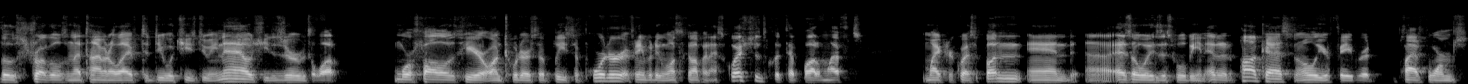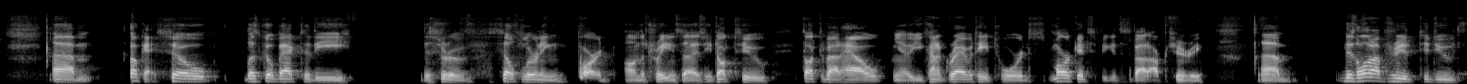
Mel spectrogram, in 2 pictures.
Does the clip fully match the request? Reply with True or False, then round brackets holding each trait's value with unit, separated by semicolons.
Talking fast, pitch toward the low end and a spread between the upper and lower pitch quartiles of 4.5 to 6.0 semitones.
True (215 wpm; 110 Hz; 4.8 semitones)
